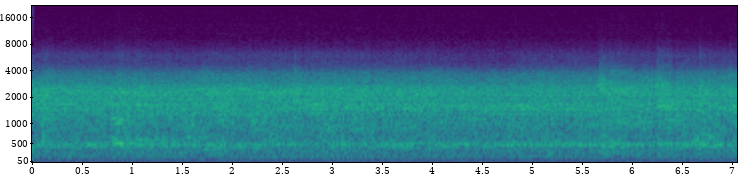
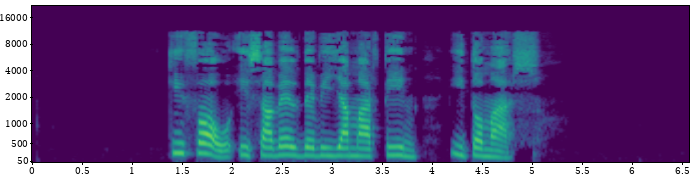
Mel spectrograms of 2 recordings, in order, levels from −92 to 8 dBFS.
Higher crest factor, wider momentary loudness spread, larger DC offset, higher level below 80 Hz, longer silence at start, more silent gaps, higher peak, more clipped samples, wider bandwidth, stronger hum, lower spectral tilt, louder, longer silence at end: second, 12 dB vs 18 dB; second, 2 LU vs 12 LU; neither; first, -66 dBFS vs -74 dBFS; second, 0 s vs 1.35 s; neither; second, -12 dBFS vs -6 dBFS; neither; first, over 20 kHz vs 11.5 kHz; neither; about the same, -3 dB/octave vs -3 dB/octave; about the same, -24 LUFS vs -22 LUFS; second, 0 s vs 1.55 s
